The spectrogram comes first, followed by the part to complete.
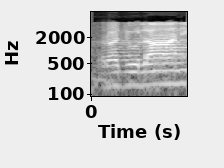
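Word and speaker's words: رجلانِ: رجلانی، الف کو پڑھ رہے ہیں بھائی، الف کی وجہ سے لام کو لمبا کیا یا نہیں آپ نے بھائی؟ رجلانی تو تلفظ ہو گیا الف پر، الف نہ ہوتا تو پھر یہ لام کا فتحہ لمبا ہوتا نہیں ہوتا بھائی، سمجھ میں آیا؟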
